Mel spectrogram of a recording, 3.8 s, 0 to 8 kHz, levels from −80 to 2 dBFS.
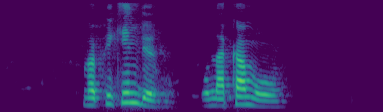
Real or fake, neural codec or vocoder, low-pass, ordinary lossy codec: fake; codec, 16 kHz, 2 kbps, X-Codec, HuBERT features, trained on balanced general audio; 7.2 kHz; MP3, 64 kbps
